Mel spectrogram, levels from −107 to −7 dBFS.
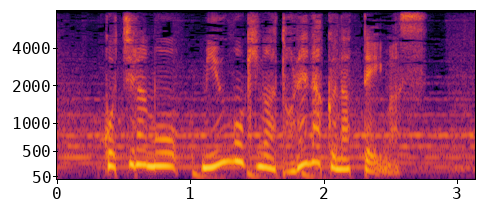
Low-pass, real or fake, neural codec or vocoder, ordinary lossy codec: none; real; none; none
